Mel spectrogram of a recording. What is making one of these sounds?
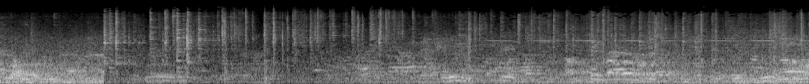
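Coins clink as they drop into a ticket machine's tray.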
